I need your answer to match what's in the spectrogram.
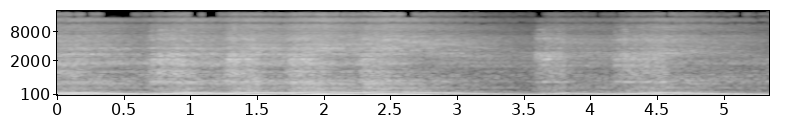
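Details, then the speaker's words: First start of a transplanted DT360 diesel with AT545 transmission, in neutral, after priming the fuel and bleeding the first injector line: diesel clatter settling into an even idle with revs gently rising and falling; normal idle, though loose battery-tray bolts vibrated. "Fairly happy with everything. Engine sounds good, but we're going to go ahead and turn it off, and it's a great feeling."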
